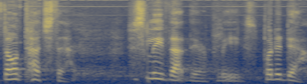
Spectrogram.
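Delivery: a hint of a protective grieving woman; hushed plea. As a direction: beg quietly to leave it.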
